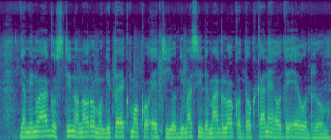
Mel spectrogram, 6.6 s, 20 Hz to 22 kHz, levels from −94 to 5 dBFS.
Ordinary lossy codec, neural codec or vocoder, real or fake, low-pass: none; none; real; none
